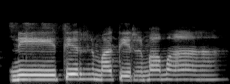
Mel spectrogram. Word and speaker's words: ನೀತಿರ್ಮತಿರ್ಮಮ: ದ್ರುವನೀತಿರ್ಮತಿ ಮಮಹ ಮಮ ನೀತಿರ್ಮತಿರ್ಮಮ ಧ್ರುವನೀತಿರ್ಮತಿ ಮಮಹ ಮತ್ತರ್ ಮತ್ತೆ ಅಲ್ಲಿ ಇದಿದೆಯಲ್ಲ ಮಾತಾಜಿ ಅರ್ಕವಳಿ ಇದೆಯಲ್ಲ ಹಾಗಾಗಿ ಮತ್ತರ್ಮ ನೀತಿರ್ಮತಿರ್ಮ ಸರಿನ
